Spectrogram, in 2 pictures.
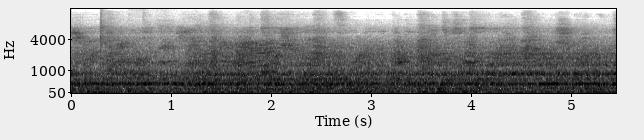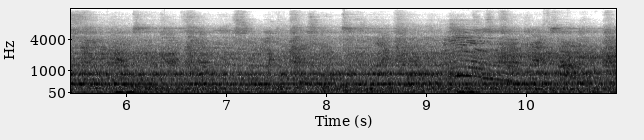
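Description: Interior of a BART Fleet of the Future rail car running: a steady low rumble with a constant hum throughout, and a short falling whine near the end.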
